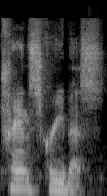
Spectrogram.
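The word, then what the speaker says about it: Transkribus: Transcribus or transcribus. Uh, I actually asked them at Rootste last year the proper way to say it, and what they told me was either way. So, whatever you prefer. Transcribus is a website that is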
